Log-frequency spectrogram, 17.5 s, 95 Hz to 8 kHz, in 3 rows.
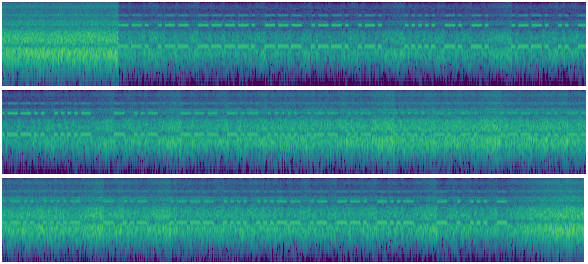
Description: Morse code, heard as a keyed tone, machine-sent, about 36 wpm, 770 Hz, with radio static and a narrow filter. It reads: GW9OPR 5NN PI84 TU OK5WU 5NN PI84 TU JH3AGX TEST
